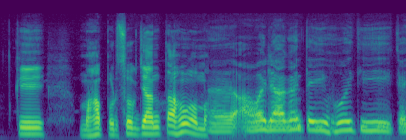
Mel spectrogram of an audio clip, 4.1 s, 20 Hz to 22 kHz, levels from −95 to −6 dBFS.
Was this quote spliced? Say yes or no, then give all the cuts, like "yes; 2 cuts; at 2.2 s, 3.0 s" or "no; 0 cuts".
yes; 1 cut; at 2.1 s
